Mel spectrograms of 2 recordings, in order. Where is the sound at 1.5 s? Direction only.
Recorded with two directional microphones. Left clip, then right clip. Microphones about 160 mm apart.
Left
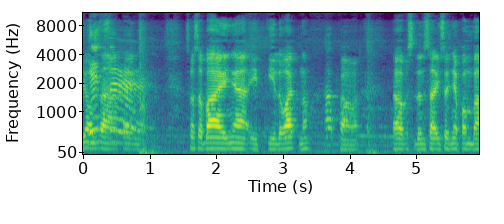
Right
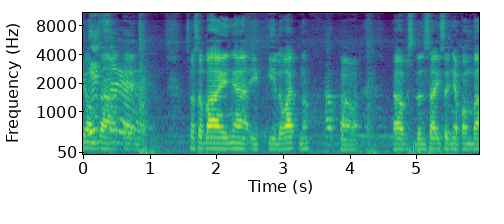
10° left (ahead or behind).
